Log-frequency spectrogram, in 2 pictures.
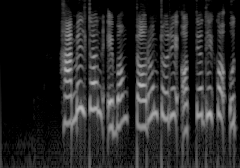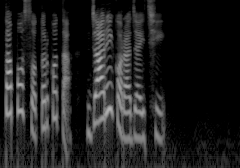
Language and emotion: Odia, neutral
